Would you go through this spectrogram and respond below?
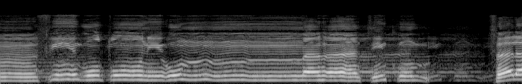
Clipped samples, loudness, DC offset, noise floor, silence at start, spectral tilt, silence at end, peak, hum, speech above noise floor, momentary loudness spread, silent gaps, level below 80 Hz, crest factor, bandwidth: under 0.1%; -18 LUFS; under 0.1%; -40 dBFS; 0 s; -5 dB/octave; 0 s; -4 dBFS; none; 24 dB; 8 LU; none; -68 dBFS; 14 dB; 11 kHz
